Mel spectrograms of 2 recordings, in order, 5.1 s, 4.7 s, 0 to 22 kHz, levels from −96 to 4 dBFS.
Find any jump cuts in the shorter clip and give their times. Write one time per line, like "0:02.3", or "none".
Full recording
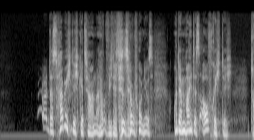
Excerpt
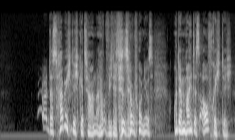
none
